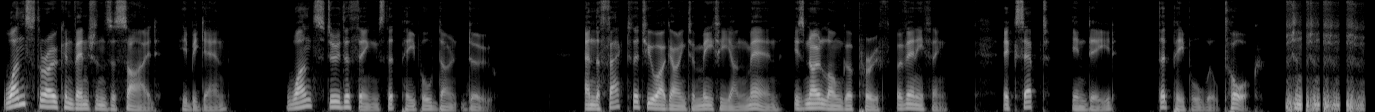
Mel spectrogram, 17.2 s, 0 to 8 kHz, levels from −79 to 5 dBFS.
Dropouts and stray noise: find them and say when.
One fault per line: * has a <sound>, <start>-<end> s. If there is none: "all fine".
* has a laugh, 16.1-17.1 s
